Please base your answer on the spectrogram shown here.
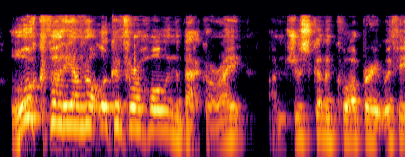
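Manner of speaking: fast, high, rattled-off chattering ramble. Voicing a red-haired guy held at gunpoint: rattling off. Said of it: "He's just kinda rattling off".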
